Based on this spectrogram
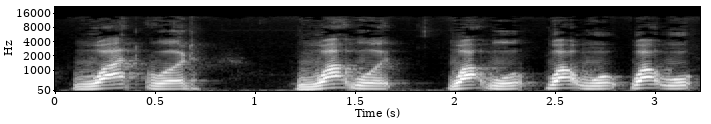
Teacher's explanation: la T del what no la vamos a pronunciar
